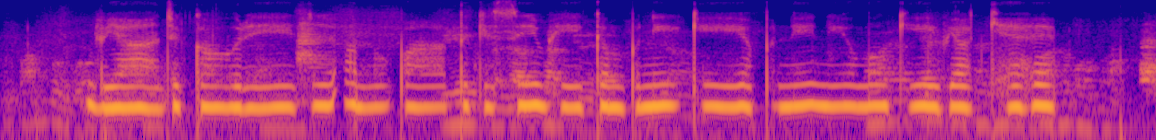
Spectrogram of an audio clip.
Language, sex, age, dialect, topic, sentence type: Hindi, female, 18-24, Garhwali, banking, statement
